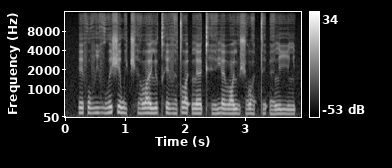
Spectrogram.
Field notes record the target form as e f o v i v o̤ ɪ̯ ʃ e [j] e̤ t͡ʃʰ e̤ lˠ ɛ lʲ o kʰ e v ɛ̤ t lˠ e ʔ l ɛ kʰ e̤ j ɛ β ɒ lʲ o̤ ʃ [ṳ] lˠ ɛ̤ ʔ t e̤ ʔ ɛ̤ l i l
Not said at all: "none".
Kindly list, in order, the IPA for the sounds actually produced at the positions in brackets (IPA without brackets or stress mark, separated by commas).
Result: w, o̤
